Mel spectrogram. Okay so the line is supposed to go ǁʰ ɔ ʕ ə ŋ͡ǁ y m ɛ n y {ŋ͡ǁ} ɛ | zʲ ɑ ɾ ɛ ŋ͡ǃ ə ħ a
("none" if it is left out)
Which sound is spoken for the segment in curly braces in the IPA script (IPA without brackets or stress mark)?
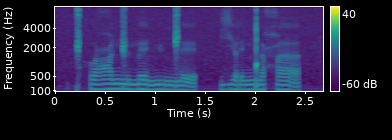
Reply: ŋ͡ǁ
